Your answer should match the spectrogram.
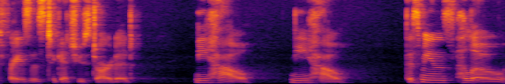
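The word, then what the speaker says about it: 你好: It's actually pronounced ni hao, pronounced like ni hao.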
